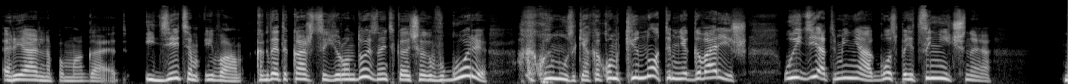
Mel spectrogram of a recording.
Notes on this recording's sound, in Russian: По телефону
